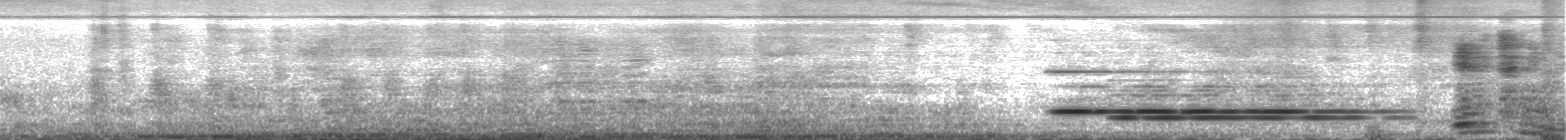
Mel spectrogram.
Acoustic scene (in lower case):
elevator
